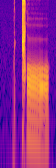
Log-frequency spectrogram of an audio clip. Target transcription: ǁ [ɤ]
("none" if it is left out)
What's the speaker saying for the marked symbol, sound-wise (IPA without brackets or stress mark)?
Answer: ɔ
